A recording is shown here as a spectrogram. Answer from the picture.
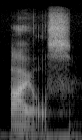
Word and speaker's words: aisles: Number two, aisles. The rose in the store. Remember that silent s.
